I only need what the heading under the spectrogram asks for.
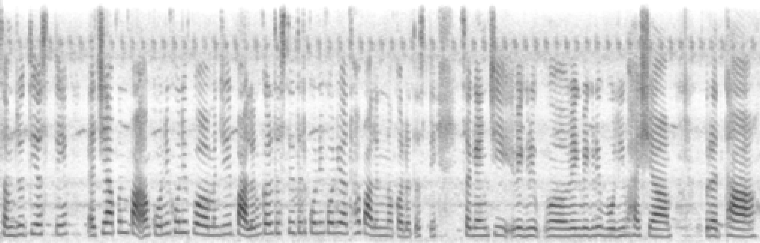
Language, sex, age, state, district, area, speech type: Marathi, female, 18-30, Maharashtra, Wardha, rural, spontaneous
